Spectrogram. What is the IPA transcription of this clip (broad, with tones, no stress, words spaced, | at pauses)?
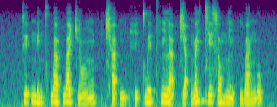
ke˦ʔŋe˧nkʰwa˥˧ pwa˥˧t͡ɕɔ̃˨˦ŋ | t͡ɕʰa˨ʔŋi˨ʔhi˨ʔt̪we˧ t̪ʰĩ˧la˨ʔt͡ɕa˨ʔŋa˦j d͡ze˦sɔ˧mlĩ˨p̚ ŋwa˧ ŋo˦p̚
